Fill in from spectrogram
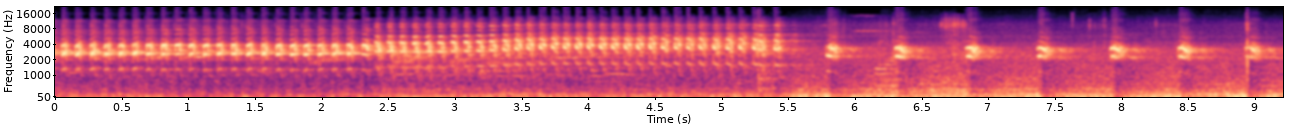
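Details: Caged competition songbird, trained for singing contests, delivering a fast, steady, high buzzy trill for about five seconds, then switching to sharp separate chirps spaced under a second apart.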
